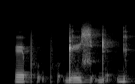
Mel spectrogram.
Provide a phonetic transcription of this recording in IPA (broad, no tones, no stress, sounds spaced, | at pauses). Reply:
ɛ pʰ o̰ pʰ o̰ ɖ e ʑ ɛ̰ ɖ ɛ̰ ɡ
